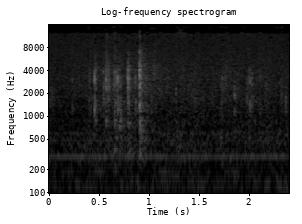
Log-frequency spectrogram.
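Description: Light clicks and taps of a plastic blender part being handled and rubbed dry with a cloth towel, several close together about half a second to a second in, over a steady hum.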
